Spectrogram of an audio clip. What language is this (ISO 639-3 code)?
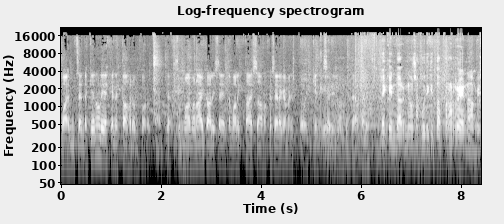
fin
